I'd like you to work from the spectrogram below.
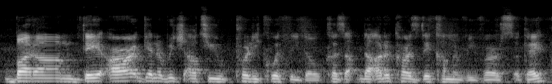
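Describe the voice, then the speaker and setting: A man from Rhode Island with a mid-range voice gives casual tarot readings on a live stream, speaking at normal speed. As a tarot reader, he repeats names and questions and uses many fillers, and the recording quality is low.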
